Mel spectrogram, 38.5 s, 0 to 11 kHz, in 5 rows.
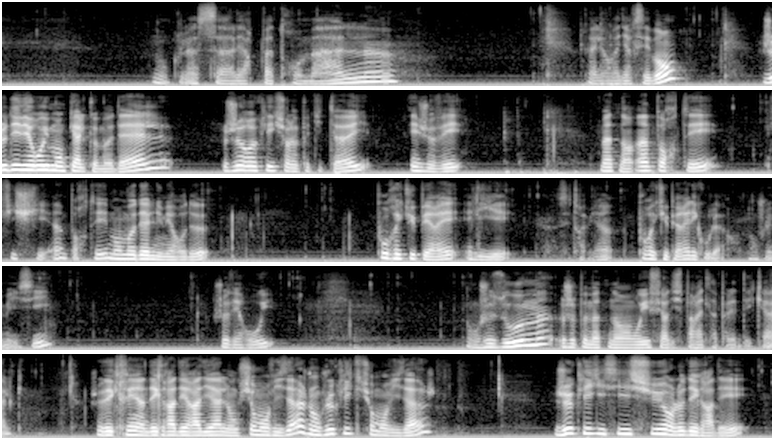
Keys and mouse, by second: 0.8-3.6 drag, 4.3-5.9 drag, 6.0 KP_Subtract, 7.0 middle click, 8.0 click, 10.3 click, 11.2 KP_Subtract, 12.1 click, 12.9 KP_Subtract, 13.8 middle click, 15.5 click, 16.3 click, 17.5 click, 18.7 click, 19.5 middle click, 20.5 click, 21.1 middle click, 24.0 click, 26.1 click, 27.1 click, 28.1 click, 29.7 click, 30.4-31.5 middle drag, 34.2 click, 38.1 click.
